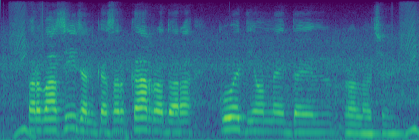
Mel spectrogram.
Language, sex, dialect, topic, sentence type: Maithili, male, Angika, agriculture, statement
